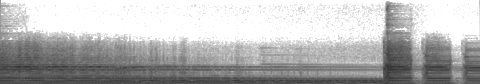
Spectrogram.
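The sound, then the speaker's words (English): An effects unit modulates pitch as its width control is turned up from zero, with speed also adjustable. It makes a sustained, loud, harmonically rich tone that wavers, followed by a few sharp new notes struck near the end. “Then there's also controls in the middle here for speed and width. So if I, this is the width all the way down. If I introduce that. You hear that pitch change?”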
